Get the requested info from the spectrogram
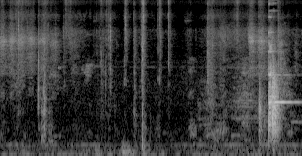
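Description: Hands kneading soft, still-loose dough in a glass bowl: quiet handling noise with scattered light taps against the glass. Near the end comes a louder clink of a dish against the bowl that rings briefly.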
